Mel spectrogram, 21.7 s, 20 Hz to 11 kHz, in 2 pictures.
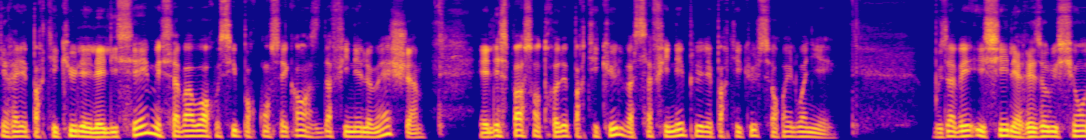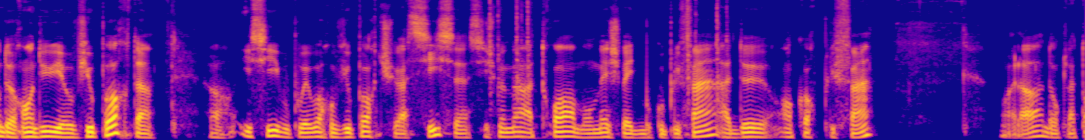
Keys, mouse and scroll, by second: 12.4 click, 15.7 ctrl+n, 17.6 ctrl+n.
